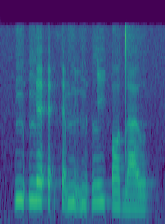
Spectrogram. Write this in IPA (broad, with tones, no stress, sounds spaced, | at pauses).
m ɪ˦ ʔ ŋ ɛ˦ ʔ ɛ˦ ʔ θ ɛ̰˦˨ m ĩ˦˨ m ɪ˦ ʔ l i˦ ʔ ɔ˨ d a˨ ʊ̯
